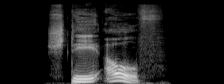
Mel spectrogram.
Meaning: singular imperative of aufstehen
- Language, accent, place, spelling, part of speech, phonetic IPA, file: German, Germany, Berlin, steh auf, verb, [ˌʃteː ˈaʊ̯f], De-steh auf.ogg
